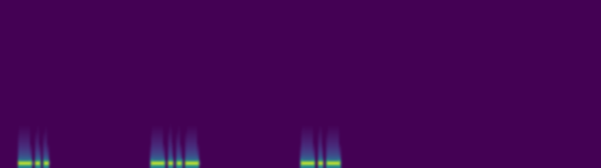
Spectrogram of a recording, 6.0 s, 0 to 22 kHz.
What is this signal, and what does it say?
Morse code, heard as a keyed tone, about 28 wpm, spaced as for 8 wpm, 700 Hz. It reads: DXK
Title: USA Call Signs - 5 Characters - 8x Character Spacing - 28wpm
